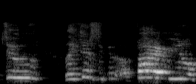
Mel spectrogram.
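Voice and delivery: put-on high-pitched, frantic, freaked-out voice. Retelling his reaction to a grease fire late at night: imitating someone freaking out. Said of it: "freaking out".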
